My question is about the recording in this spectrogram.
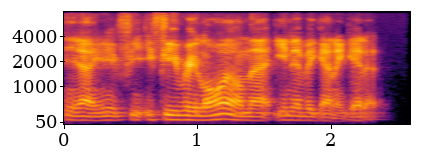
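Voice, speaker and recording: A man's voice: on the low side, fairly even intonation, racing, darkish tone. An Australian man, podcast co-host, telling his own story in an earnest, reflective way. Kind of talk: casual chat.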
